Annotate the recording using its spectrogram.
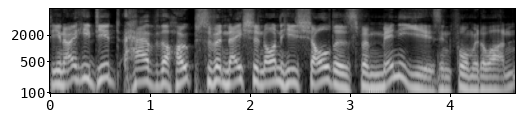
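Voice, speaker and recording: Talking at a fairly quick pace with hardly any pauses, a man with a slight Australian accent uses a fairly high pitch and very wide pitch swings. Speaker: motorsport podcast presenter. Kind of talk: casual chat.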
